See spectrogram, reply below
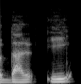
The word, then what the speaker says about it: DALL-E: Y digo DALL-E porque suena como Dalí, pero se escribe DALL-E.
